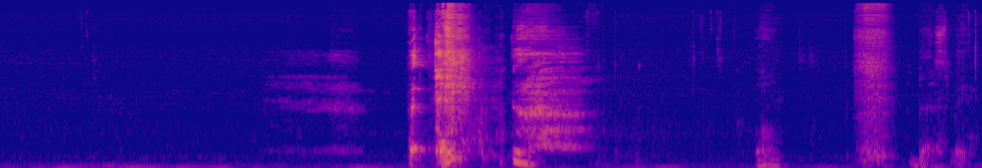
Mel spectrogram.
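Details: Quiet breathing, then two forceful sneezes in quick succession that sprayed over a phone and arm, followed by sniffs and short, messy nose blows into a tissue.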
